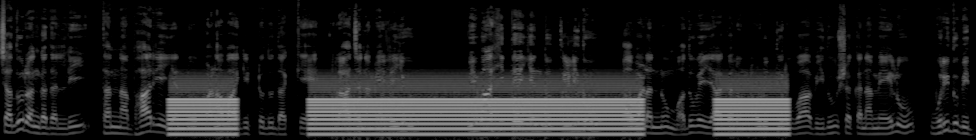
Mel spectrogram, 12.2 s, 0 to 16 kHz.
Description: Ship horn signal, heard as a ship's horn, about 110 Hz, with speech in Kannada. 1 short, 1 long, 1 short. At sea: a vessel at anchor warns of its position.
